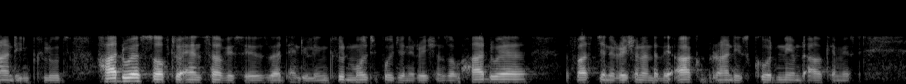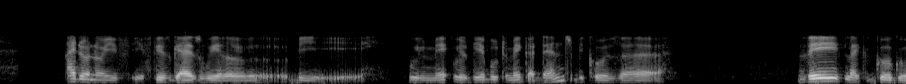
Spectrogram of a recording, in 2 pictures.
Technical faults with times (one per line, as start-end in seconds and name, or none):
0.00-18.12 iLBC codec
3.58-3.60 lost iLBC frames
